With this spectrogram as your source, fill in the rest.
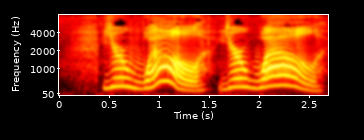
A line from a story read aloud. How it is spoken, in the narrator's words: she shouted with joy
